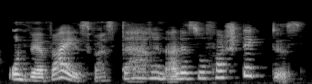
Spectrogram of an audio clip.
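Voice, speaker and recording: A woman's voice: high voice, sing-song, unhurried, creaky, muffled recording, voice pushed up, heavily acted. A woman voicing an eager young boy dragon who likes to protest, in a storybook reading.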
